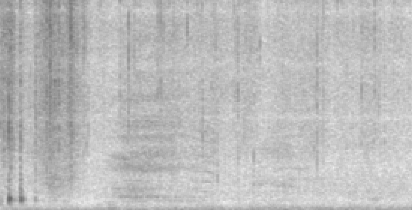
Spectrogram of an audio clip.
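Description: Faint rustling and crackling of a mesh dip net being handled by hand, with two sharp clicks right at the start, over a low rumble of wind on the microphone.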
